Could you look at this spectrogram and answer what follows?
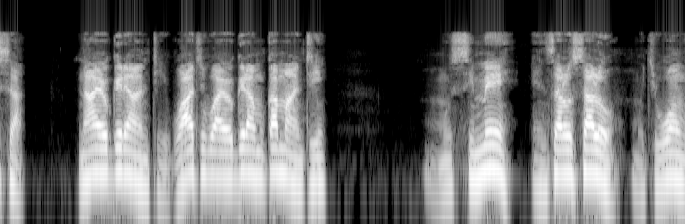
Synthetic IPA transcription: sa̰ | najo̞ɡe̞ɾantiβwaːtiβwajo̞ɡe̞ɾamukamaːnti | musime̞ː | nsalo̞salo̞muciwoːɱv

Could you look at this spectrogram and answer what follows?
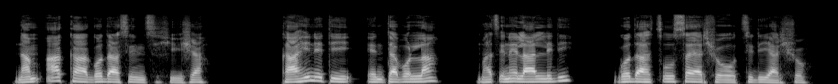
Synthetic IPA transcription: nɐmʔaːkːɐɡɔd̪aːsɪnt͡sʃiːʃɐ | kaːhɪnɛt̪ɪɛnt̪ːɐbɔlːɐ | mɐt͡sʼɪnɛlaːlːɪd̪ɪ | ɡɔd̪aːst͡sʼuːsːɐjɐɾʃɔo̞ːt͡sːɪd̪ɪjɐɾʃɔ

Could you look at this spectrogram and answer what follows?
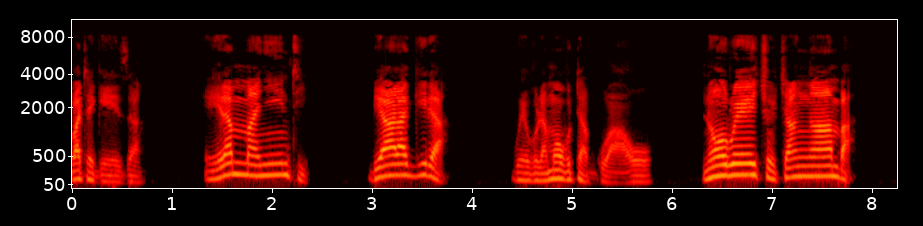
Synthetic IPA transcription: βate̞ɡe̞̰ːza̰ | e̞ɾamumaɲiːnti | βjaːlaɡiɾa̰ | βwe̞ːβulamo̞ːβuta̰ɡwa̰ːwo̞ | no̞ːlwe̞ːco̞caŋːaːmba̰

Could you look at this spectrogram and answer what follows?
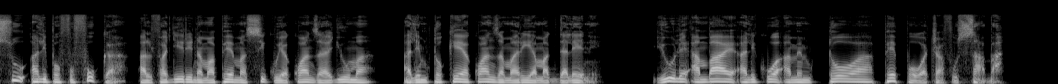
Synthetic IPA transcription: suʔalipɔfufuka̰alfaʄiɾinamapɛmasikujakwanzajaʄuma | alim̩tɔkɛakwanzamaɾiamak̚ɗalɛnɛ̰ | julɛʔambajɛʔalikuwaʔamɛm̩tɔapɛpɔwat͡ʃa̰fusa̰ɓa̰

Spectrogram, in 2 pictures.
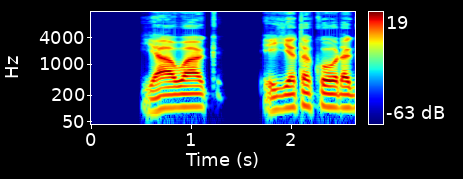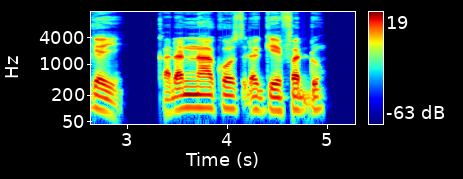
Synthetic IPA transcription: jaːwaːkʼ | ʔɪjːɐt̪ɐko̞ːᶑɐɡɐj | kɐᶑɐnːaːko̞ːsᶑɐɡːe̞ːfːɐᶑʊ

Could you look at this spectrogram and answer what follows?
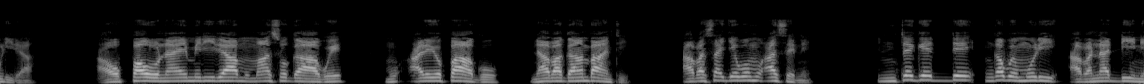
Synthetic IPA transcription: lḭɾa̰ː | wo̞pːaulo̞najemiɾiɾamumaːso̞ɡaːβwe̞ | muʔaleopaːɡo̞ | naβaɡaːmbaːntḭ | aβasaɟeβo̞muʔase̞nḛ | n̩te̞ɡe̞dːe̞ŋɡaβwe̞muliaβanadːiːni

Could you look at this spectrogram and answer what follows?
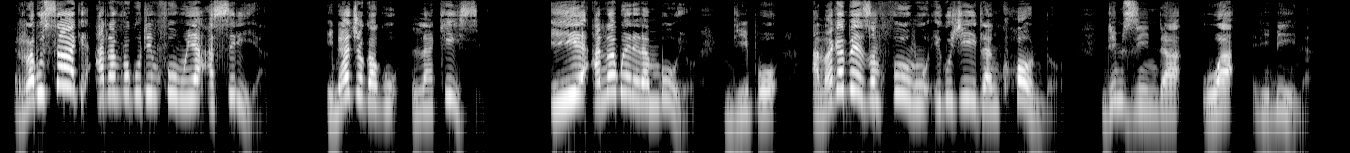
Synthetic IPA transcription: ɾaɓusakɛʔataɱvak̬utiɱfumujaʔasiɾḭa̰ | inat͡ʃɔk̬ak̬ulakisi̥ | ijɛʔanaɓwɛɾɛɾam̩bujɔ | ndipɔ | anakapɛzaɱfumuʔik̬ut͡ʃit̬aŋkʰɔndɔ | ndim̩zinda | wa | liɓiːna̰

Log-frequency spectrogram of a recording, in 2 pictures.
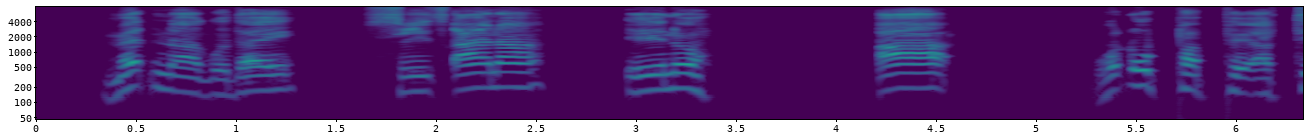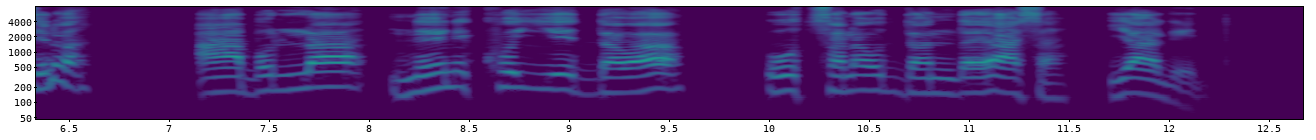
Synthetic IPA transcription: mɛɗɪnaːɡɔd̪ɐj | seːt͡sʼaːna | eːnɔ | ʔaː | wʔɔɗɔpːɐpːɛɐt̪ːɪnɐ | aːbɔlːaːne̞ːnɪkʰɔjːe̞ːd̪ːɐwaː | o̞ːt͡sːɐnɐwd̪ɐnd̪ɐjaːsɐ | jaːɡḛːd̪ːɐ̥

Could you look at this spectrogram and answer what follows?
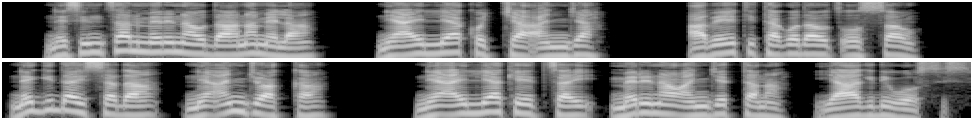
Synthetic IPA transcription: nɛsɪnt͡sːɐnmɛɾɪnɐwd̪aːnɐmɛlɐ | nɛɐjlːɪjakɔt͡ʃːaːʔɐ̰nd͡ʒɐ | ʔɐbe̞ːt̪ɪt̪ɐɡɔd̪ɐwt͡sʼo̞ːsːɐw | nɛɡɪd̪ɐjsːɐd̪ɐnɛɐnd͡ʒɔaːkːɐ | nɛɐjlːɪjake̞ːt͡sːɐjmɛɾɪnɐwɐnd͡ʒɛt̪ːɐnɐ | jaːɡɪd̪ɪwo̞ːsːɪs

